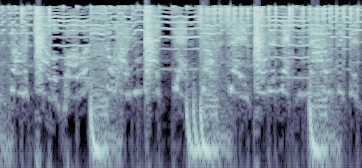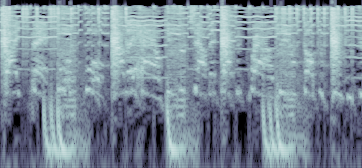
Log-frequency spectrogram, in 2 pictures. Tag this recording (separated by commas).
Music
